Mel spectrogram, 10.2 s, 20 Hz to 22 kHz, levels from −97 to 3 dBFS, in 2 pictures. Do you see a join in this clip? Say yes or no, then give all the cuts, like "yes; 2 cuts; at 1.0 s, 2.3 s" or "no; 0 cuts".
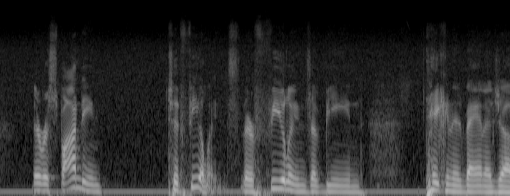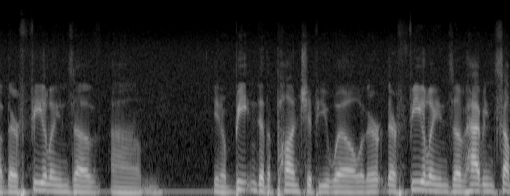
yes; 3 cuts; at 1.8 s, 4.2 s, 6.2 s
